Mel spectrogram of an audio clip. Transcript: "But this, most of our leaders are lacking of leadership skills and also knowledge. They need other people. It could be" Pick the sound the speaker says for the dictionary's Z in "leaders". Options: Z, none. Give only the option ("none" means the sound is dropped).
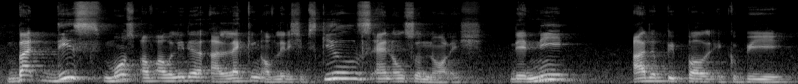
none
